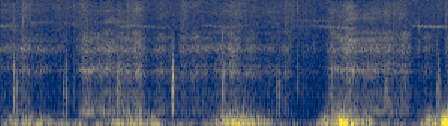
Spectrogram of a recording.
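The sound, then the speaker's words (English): Running footsteps on a road land as soft, low thuds in a steady rhythm. They grow louder toward the end, with no talk. “Actually, running on road can be quite therapeutic sometimes. The noise is much sort of, there's much more of it running on a road.”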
